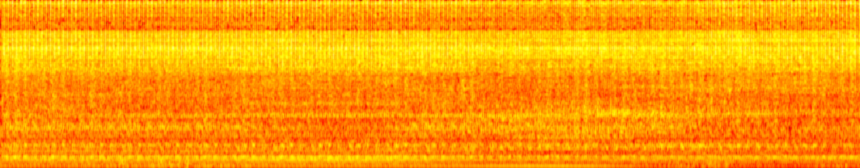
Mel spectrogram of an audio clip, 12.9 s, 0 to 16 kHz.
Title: audi a6 c8 45 tdi,strange engine noise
